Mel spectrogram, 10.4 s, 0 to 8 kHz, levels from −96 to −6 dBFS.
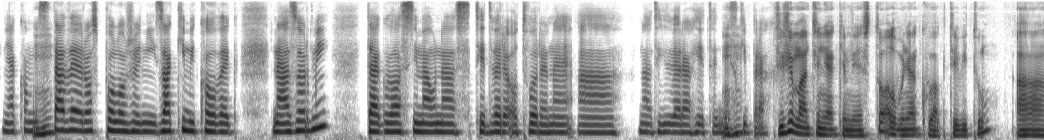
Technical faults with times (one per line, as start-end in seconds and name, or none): none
